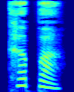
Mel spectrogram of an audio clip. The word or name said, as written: ಖಪ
